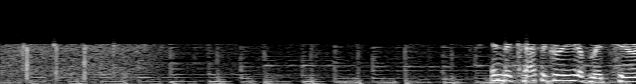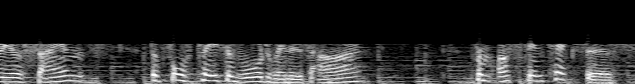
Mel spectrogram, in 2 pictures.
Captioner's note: applause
